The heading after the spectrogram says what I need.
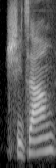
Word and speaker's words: Xizang: Xizang is the pronunciation of the Chinese name of the region.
